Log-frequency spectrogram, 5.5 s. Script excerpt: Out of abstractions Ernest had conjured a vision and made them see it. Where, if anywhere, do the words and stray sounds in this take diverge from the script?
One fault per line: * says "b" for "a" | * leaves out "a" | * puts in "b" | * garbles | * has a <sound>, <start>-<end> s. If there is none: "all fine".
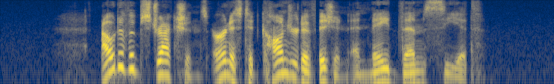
* has a dropout, 3.1-3.2 s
